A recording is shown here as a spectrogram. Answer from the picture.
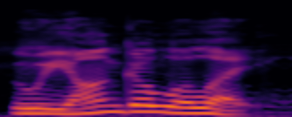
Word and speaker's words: Uiagalelei: That's the emphasis on ang and lay. Uiagalelei.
